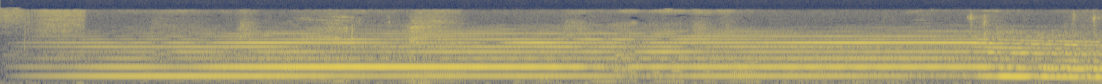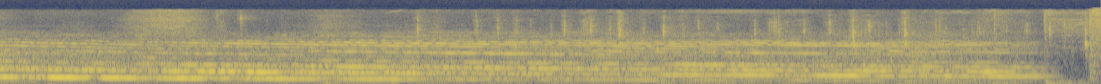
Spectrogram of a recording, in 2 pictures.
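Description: An air raid warning siren wails loudly in Kyiv, Ukraine, during the Russian offensive, holding a steady tone for several seconds before its pitch slowly sinks, over a low background rumble with no voices.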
